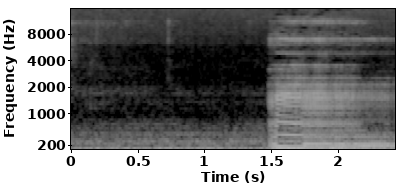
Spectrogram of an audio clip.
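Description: Steady low rumble inside a car cabin. About one and a half seconds in, a woman's voice comes in with a drawn-out hum at one steady pitch.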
